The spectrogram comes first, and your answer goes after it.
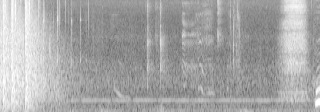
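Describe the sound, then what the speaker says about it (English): Gunshots fire from a suspect inside a building during a Ready or Not mission, starting with a loud close burst and then trailing off into quiet, with a few faint scattered cracks and a sharp hit at the end. "I expected her to come out shooting, and she did"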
